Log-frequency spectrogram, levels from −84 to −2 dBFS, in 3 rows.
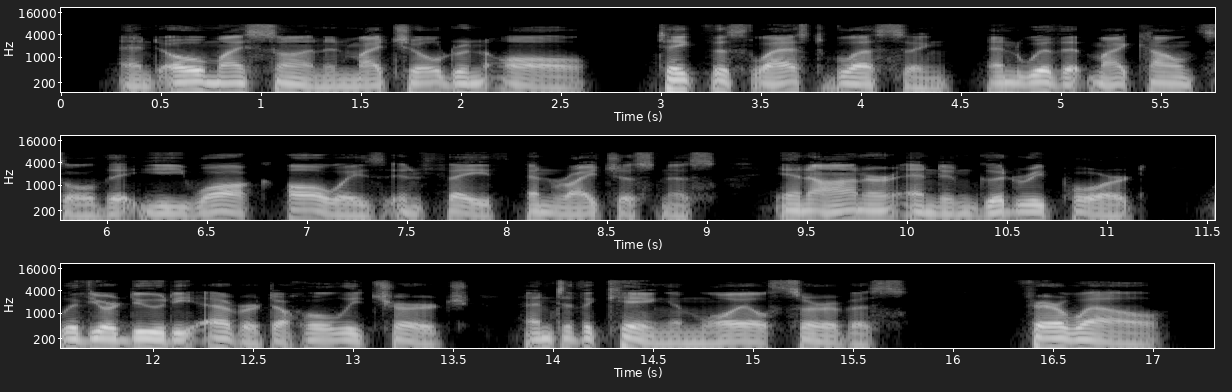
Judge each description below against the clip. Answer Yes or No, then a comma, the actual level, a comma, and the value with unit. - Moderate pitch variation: Yes, average, 3.5 semitones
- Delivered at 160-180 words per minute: Yes, average, 165 wpm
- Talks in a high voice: No, very low, 95 Hz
